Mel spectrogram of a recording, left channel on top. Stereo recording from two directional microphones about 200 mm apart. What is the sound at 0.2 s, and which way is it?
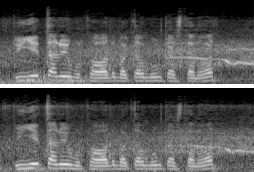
Speech, 20° right (ahead or behind).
